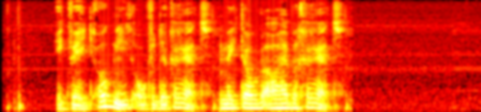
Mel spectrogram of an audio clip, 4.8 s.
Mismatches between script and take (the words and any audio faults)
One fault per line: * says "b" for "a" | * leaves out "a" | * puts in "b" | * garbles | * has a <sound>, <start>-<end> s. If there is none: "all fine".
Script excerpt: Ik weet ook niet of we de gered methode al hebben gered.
all fine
